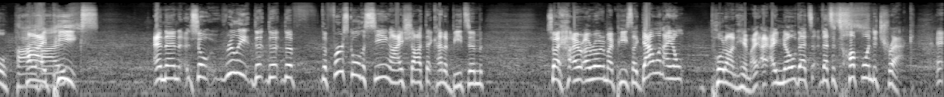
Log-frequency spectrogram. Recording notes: LIVE from the DNVR bar.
